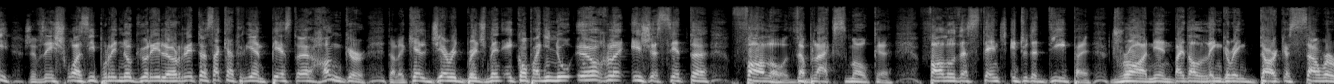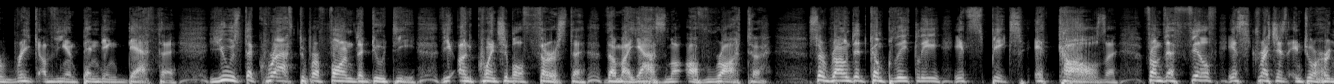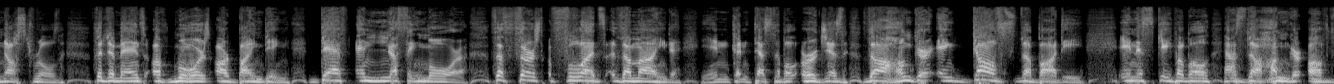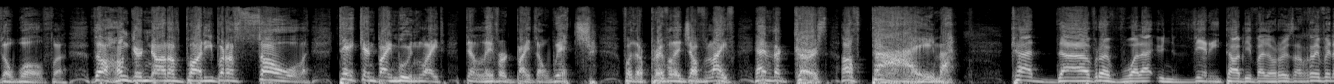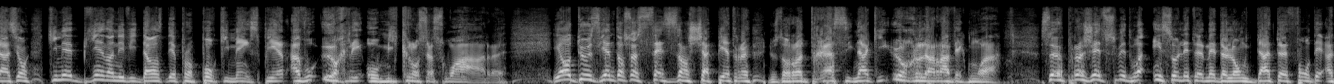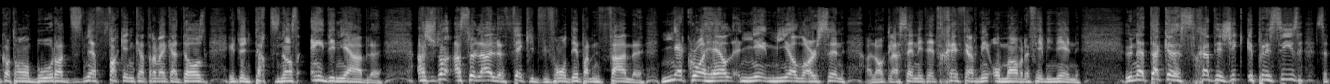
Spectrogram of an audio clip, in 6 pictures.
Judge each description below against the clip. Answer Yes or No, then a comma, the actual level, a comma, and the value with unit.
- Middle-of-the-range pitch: Yes, medium, 150 Hz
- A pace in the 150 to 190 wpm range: Yes, average, 160 wpm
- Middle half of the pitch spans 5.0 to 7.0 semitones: No, average, 4.4 semitones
